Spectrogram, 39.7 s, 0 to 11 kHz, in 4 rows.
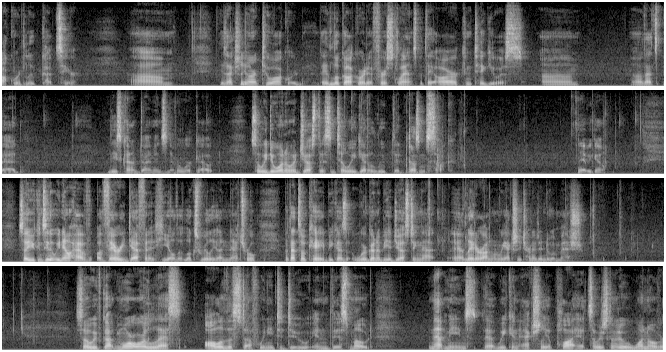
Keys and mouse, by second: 4.3-7.0 middle drag, 10.7-12.6 middle drag, 12.6 z, 16.7 ctrl+a, 29.3 KP_1.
